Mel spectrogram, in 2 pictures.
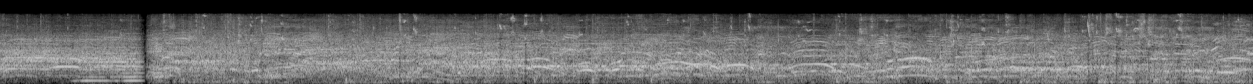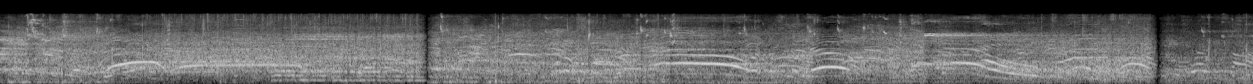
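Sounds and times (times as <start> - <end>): hubbub of voices: 0.0 - 25.0
sneakers squeaking: 1.2 - 13.8, 16.8 - 22.4
basketball bouncing: 1.8 - 7.6.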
